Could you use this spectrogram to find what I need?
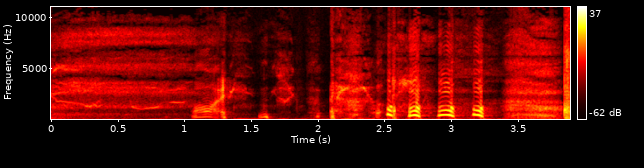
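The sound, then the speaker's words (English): A woman's raspy coughing fit: a few wheezy gasps, then a rapid run of five or six harsh, strained coughs in quick succession, fairly loud, with no talking. “that was that good that she's coughed up a lung.”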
